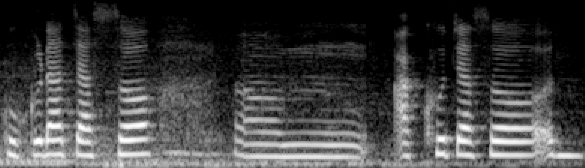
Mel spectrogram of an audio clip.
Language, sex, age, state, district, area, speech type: Odia, female, 18-30, Odisha, Koraput, urban, spontaneous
